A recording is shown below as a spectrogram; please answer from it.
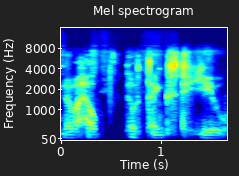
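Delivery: soft grumbling mutter under the breath. Narrating a game scene, a character answers Slick Charlie: muttering under his breath. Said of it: "Kind of mutters under his breath".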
